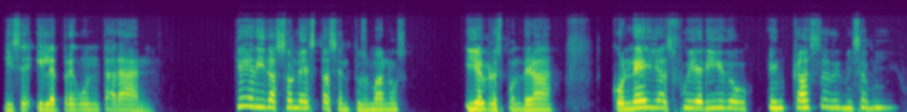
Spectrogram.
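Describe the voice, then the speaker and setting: A man preaching a sermon as pastor, swelling from low talk to loud, shouted passages. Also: fairly even intonation, slow pace, no echo, studio quality.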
